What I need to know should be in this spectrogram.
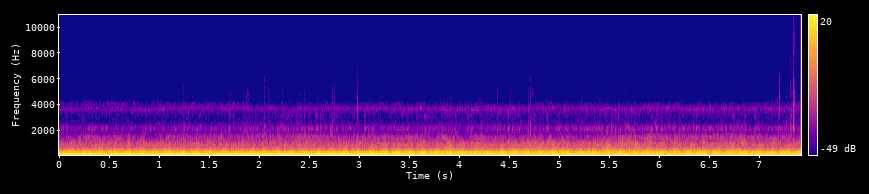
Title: Noise Gets Louder As I Drive Faster - Found & Fixed Wheel Bearing - Other Possible Causes Listed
